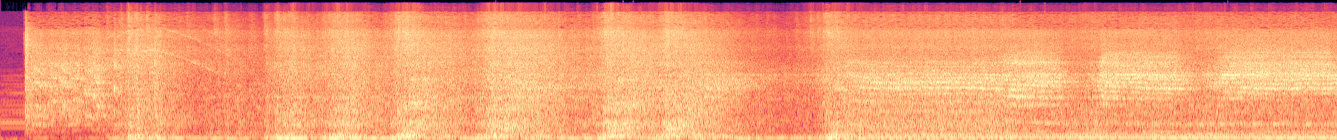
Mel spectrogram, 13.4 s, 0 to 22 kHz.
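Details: First start after work on an abandoned 1971 Mopar Satellite with fresh high-zinc 20W-50 oil: cranks and catches, then a lumpy, stumbling idle that sounds like it is missing a cylinder or two, though oil pressure is good.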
